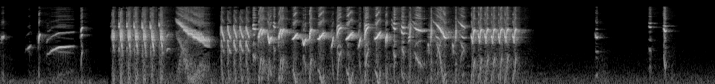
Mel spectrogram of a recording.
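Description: A goldfinch sings a fast, high, tinkling twitter of liquid trills and buzzy notes for about four seconds, with a few scattered chirps before and after.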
